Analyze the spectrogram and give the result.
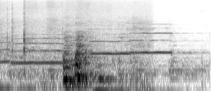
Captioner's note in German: Leises Lachen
